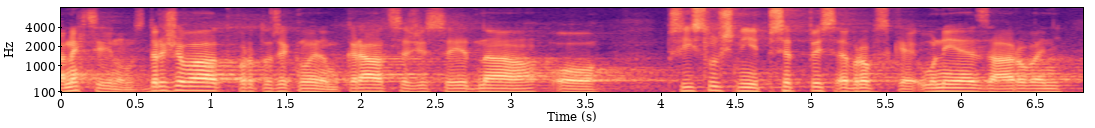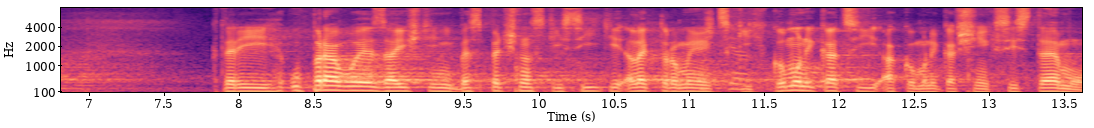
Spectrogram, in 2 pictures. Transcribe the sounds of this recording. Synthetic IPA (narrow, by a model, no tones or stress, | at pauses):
nɛxt͡sɪjɛno̞mzd̪r̩ʒo̞vat̪pɾot̪o̞rɛknujɛno̞mkɾaːt̪̚t͡sɛʒɛsɛjɛdnaːʔo̞pr̝̥iːsluʃniːpr̥ɛt̪̚pɪsʔɛvɾo̞pskɛːʔunɪjɛzaːɾo̞vɛɲ | kt̪ɛɾiːʔupɾavujɛzajɪʃcɛɲiːbɛspɛt͡ʃno̞scɪsiːcɪʔɛlɛk̚t̪ɾomt͡skiːxko̞munɪkat͡siːʔako̞munɪkat͡ʃɲiːxsɪst̪ɛːmṵː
